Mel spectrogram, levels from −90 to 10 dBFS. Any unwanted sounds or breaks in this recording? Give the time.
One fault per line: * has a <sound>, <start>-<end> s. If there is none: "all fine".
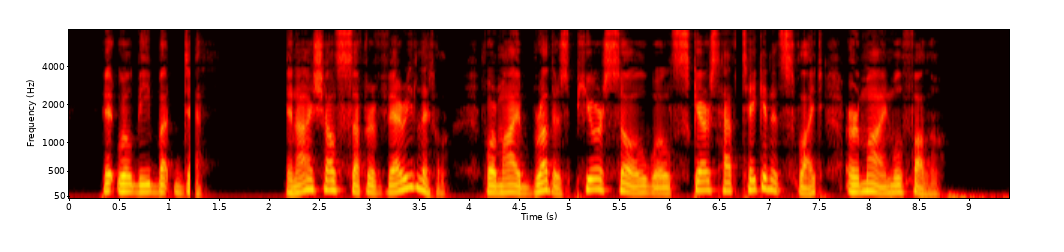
* has a dropout, 1.2-1.3 s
